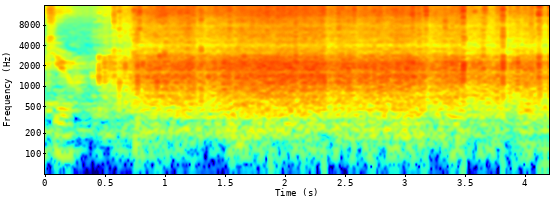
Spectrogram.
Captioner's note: applause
